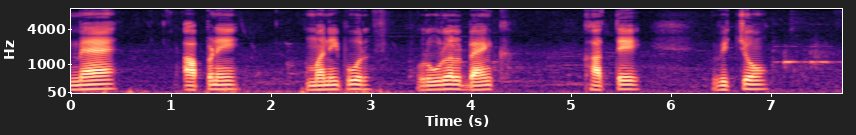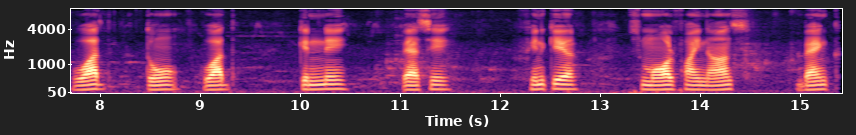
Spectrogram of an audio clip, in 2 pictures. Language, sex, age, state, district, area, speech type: Punjabi, male, 30-45, Punjab, Hoshiarpur, rural, read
